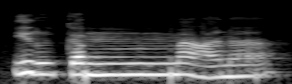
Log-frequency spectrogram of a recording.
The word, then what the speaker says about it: ارکب معنا: ادا ہو رہے ہیں, لہٰذا یہاں پہ ہم ادغام کریں گے اور پڑھیں گے ارکب معنا, حرف با کو تلفظ نہیں کریں گے.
